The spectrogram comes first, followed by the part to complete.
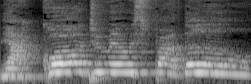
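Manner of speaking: frantic, desperate cry, very high and loud. The young man, his dog unable to help him, calls to his sword: desperate shout. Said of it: "Desesperado, o rapaz gritou".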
